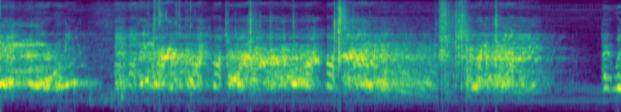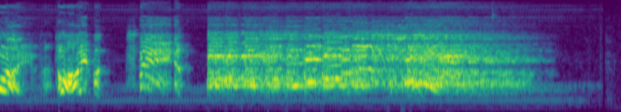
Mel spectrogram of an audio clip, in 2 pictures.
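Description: Kamen Rider Drive Drive Driver toy transformation belt playing its electronic transformation sequence: synthesized sound effects and music, with short recorded voice calls in the middle, fading out near the end.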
